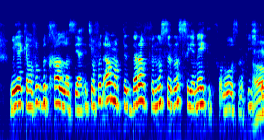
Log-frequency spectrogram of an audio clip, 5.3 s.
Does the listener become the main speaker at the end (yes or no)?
yes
